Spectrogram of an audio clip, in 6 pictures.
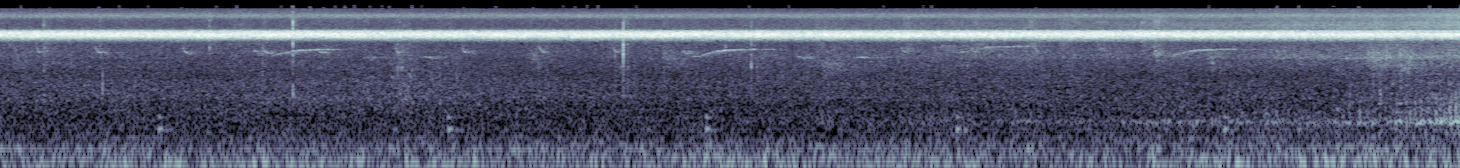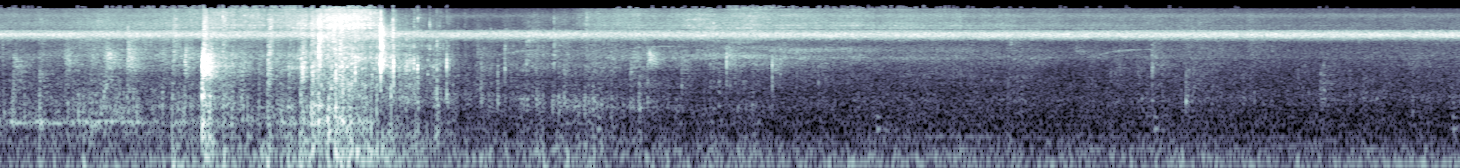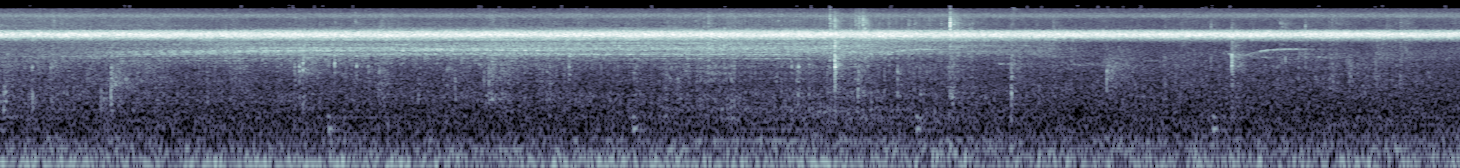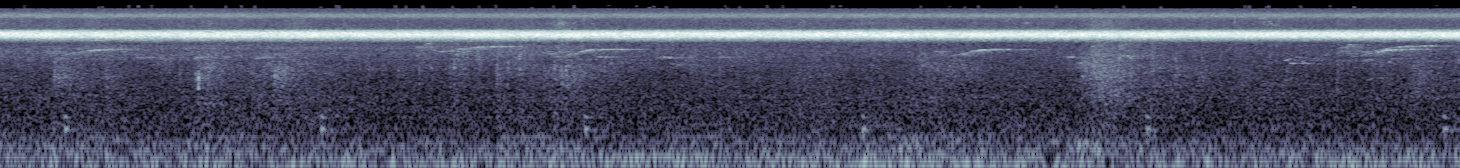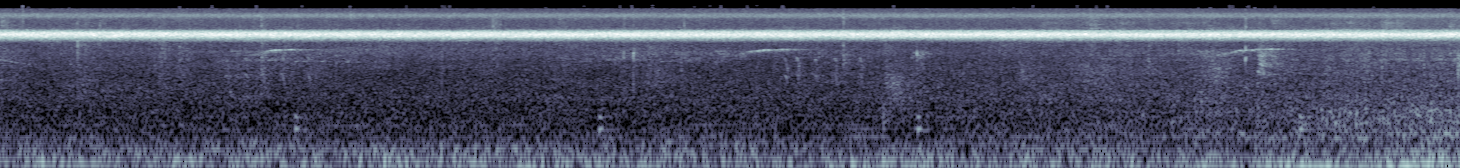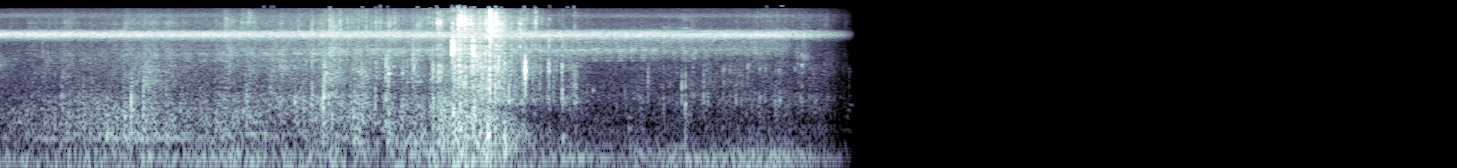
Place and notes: Zombie West, Wildwood, Missouri, USA - Zombie West
Mountain biking specters captured descending into a holler of the Zombie West Trail. Trail adjacent to the old Lawler Ford Road, considered to be one the the most haunted roads on Earth.
Recording device cradled in a root wad.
